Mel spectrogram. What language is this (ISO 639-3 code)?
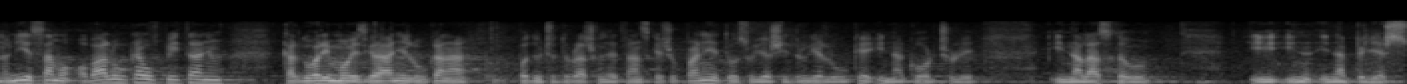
hrv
